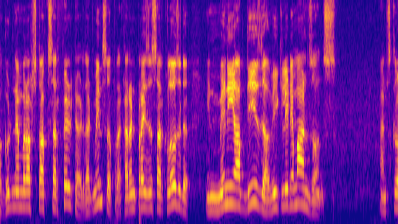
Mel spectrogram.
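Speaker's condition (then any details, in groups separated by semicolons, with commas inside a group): No condition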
